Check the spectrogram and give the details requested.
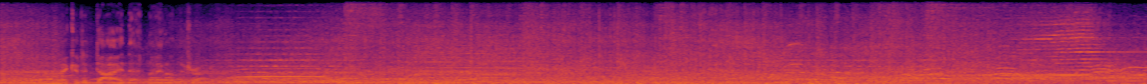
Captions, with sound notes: I could have died that night on the drive. (bikes rumbling) (dramatic music) (bikes crashing) (dramatic music)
